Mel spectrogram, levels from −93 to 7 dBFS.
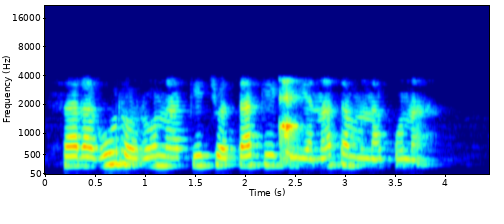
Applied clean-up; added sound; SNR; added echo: none; Bowed string instrument; -2 dB; reverberation time 0.4 s.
